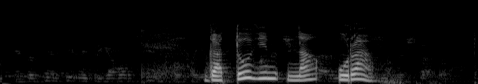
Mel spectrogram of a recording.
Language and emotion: Russian, positive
